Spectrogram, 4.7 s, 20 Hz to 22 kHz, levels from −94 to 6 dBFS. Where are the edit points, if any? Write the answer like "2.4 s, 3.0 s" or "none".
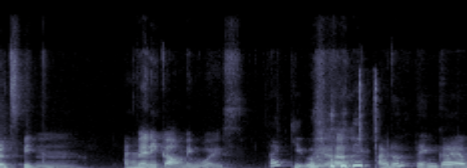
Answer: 3.7 s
